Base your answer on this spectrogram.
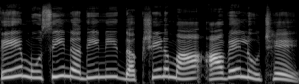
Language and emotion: Gujarati, neutral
